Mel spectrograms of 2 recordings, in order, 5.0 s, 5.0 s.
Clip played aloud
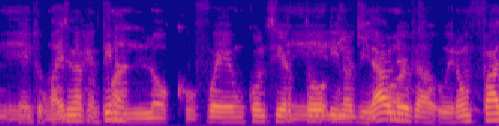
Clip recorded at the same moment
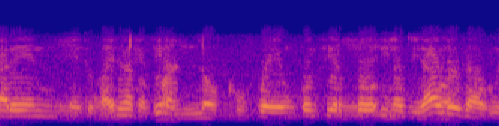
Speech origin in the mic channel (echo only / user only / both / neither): echo only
